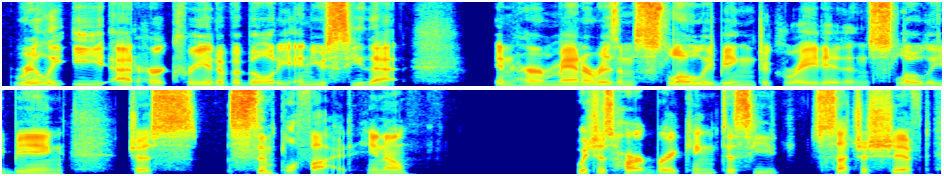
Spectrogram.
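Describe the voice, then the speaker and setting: A man's voice: on the low side, pushed and bright, no room sound, studio quality. A young man talking casually about a film, enthusiastic and rambling, with frequent restarts and filler phrases. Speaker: film reviewer. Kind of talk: casual film review monologue.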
